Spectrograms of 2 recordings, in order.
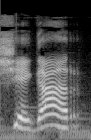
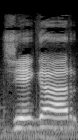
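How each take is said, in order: First: The ll sounds like an English sh. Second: The ll sounds like an English y. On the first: "como si fuese C H en tu caso y S H en el nuestro" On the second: "como si fuese ye"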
